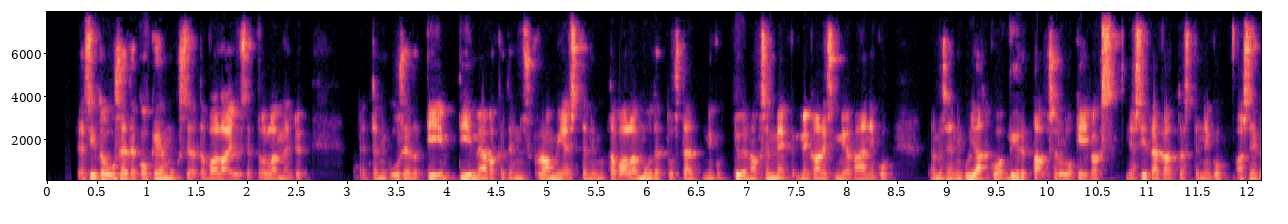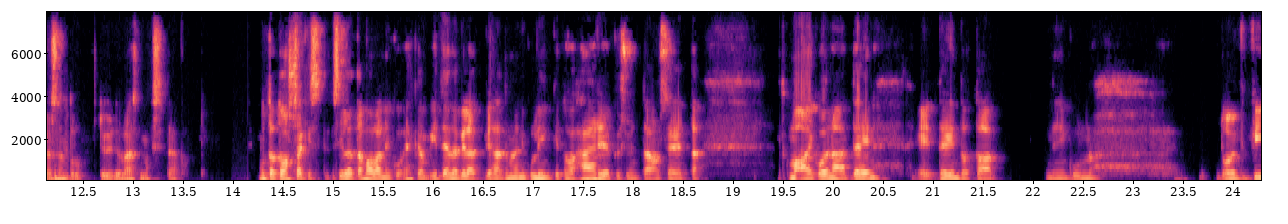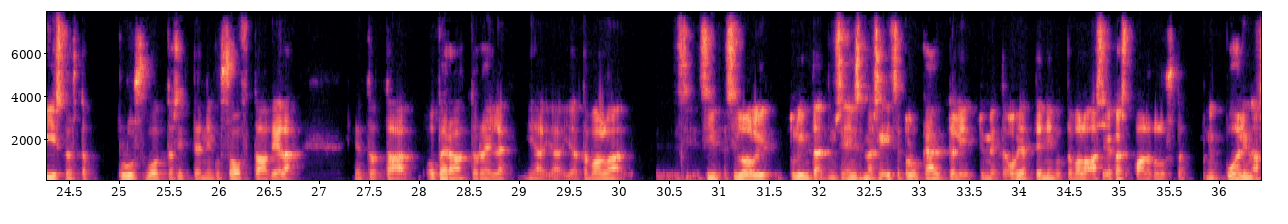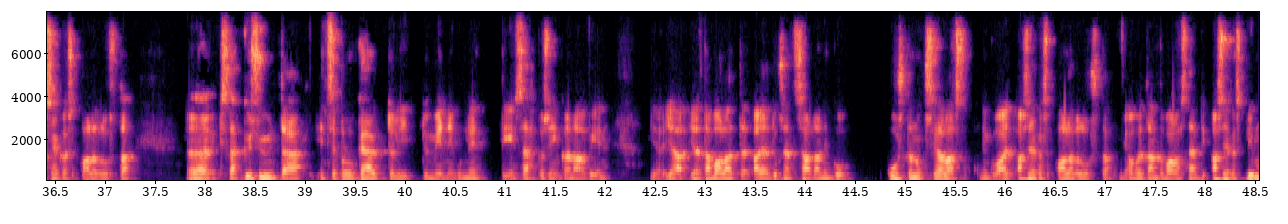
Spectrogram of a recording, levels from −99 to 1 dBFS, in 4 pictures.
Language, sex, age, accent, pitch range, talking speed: Finnish, male, 20-39, native, 115-130 Hz, 150 wpm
